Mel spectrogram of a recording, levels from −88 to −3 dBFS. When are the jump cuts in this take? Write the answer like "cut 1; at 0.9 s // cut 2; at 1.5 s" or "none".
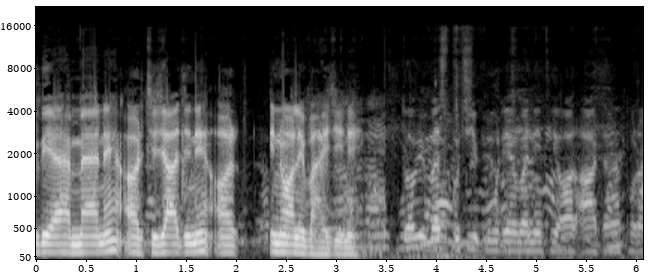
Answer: cut 1; at 3.5 s

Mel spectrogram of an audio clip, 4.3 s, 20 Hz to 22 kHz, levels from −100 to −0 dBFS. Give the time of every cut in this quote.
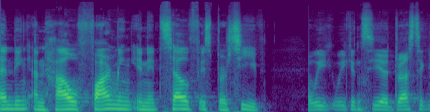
cut 1; at 3.1 s

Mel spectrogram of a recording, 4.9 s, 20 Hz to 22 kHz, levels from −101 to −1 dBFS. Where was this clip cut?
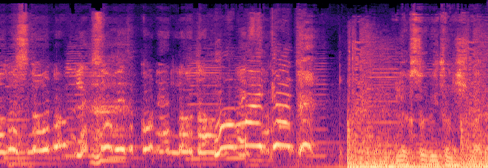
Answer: none

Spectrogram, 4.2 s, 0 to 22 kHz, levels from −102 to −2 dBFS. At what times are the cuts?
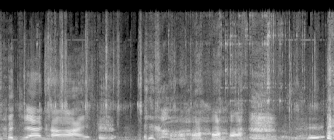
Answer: none

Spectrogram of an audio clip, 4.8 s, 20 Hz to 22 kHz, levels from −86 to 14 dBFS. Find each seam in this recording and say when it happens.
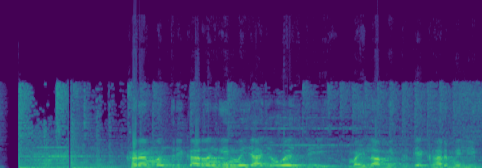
cut 1; at 1.1 s

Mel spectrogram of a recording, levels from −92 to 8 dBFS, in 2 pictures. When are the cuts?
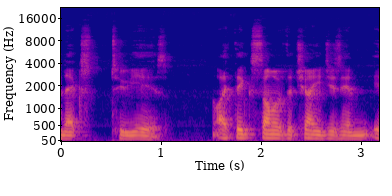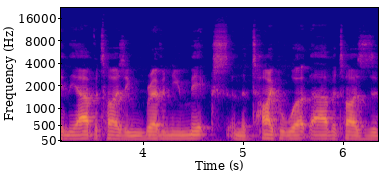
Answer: cut 1; at 1.5 s

